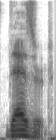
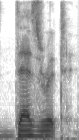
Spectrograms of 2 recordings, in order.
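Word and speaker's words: Deseret: know desert that word some people always think I'm saying it wrong or spelling it wrong when I write it down they think it's desert but it is desert and if you're watching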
